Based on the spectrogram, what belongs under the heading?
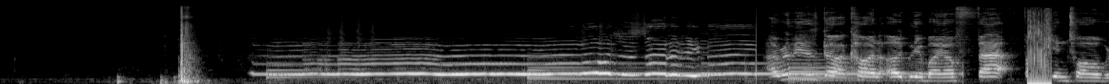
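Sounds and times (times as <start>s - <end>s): long held wailing tone: 2.5s - 9.4s
sharp hit: 10.3s - 10.6s.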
